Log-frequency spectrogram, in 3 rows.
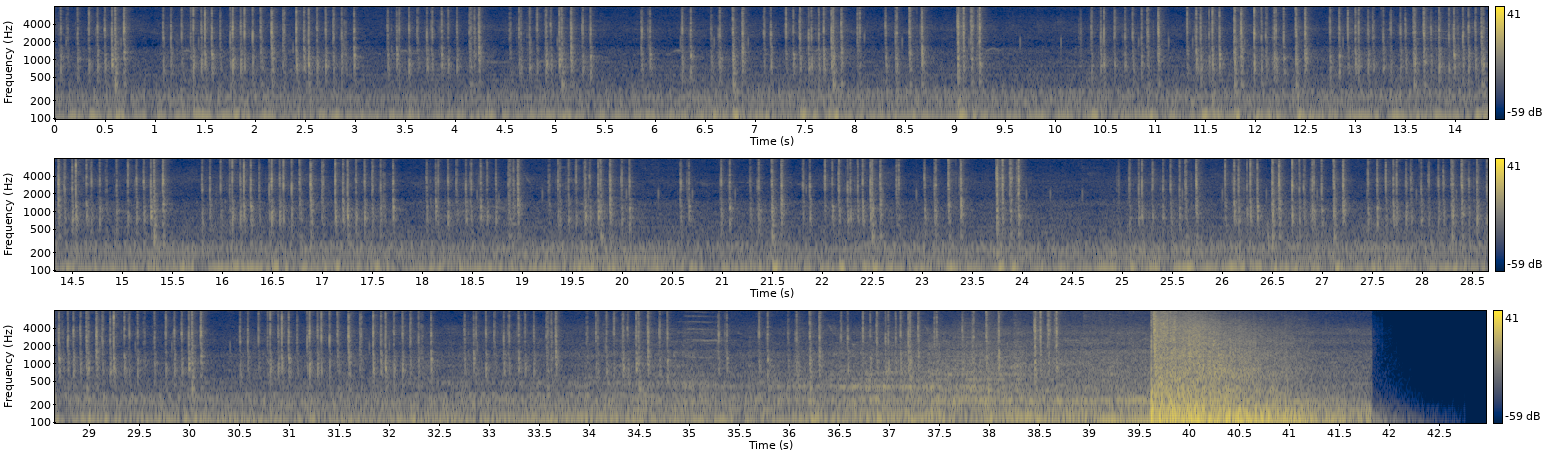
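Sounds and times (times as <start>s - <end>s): typing on phone keyboard: 0.0s - 38.9s
low hum: 33.9s - 42.2s.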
